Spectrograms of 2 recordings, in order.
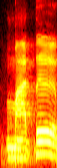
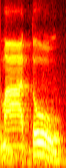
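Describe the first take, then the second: First: The vowels are a then e. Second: The vowels are a then o. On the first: This is the A E dialect form. "yang kami sebut seperti A E misalnya menyebut mate" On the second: This is the A O dialect form. "A O menyebut mato"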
